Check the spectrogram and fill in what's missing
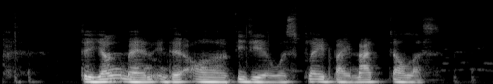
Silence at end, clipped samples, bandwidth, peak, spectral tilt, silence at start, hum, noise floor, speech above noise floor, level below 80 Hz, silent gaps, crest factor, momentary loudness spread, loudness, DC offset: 0.7 s; under 0.1%; 8.6 kHz; -4 dBFS; -9.5 dB/octave; 0.8 s; none; -58 dBFS; 41 dB; -54 dBFS; none; 16 dB; 9 LU; -19 LUFS; under 0.1%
